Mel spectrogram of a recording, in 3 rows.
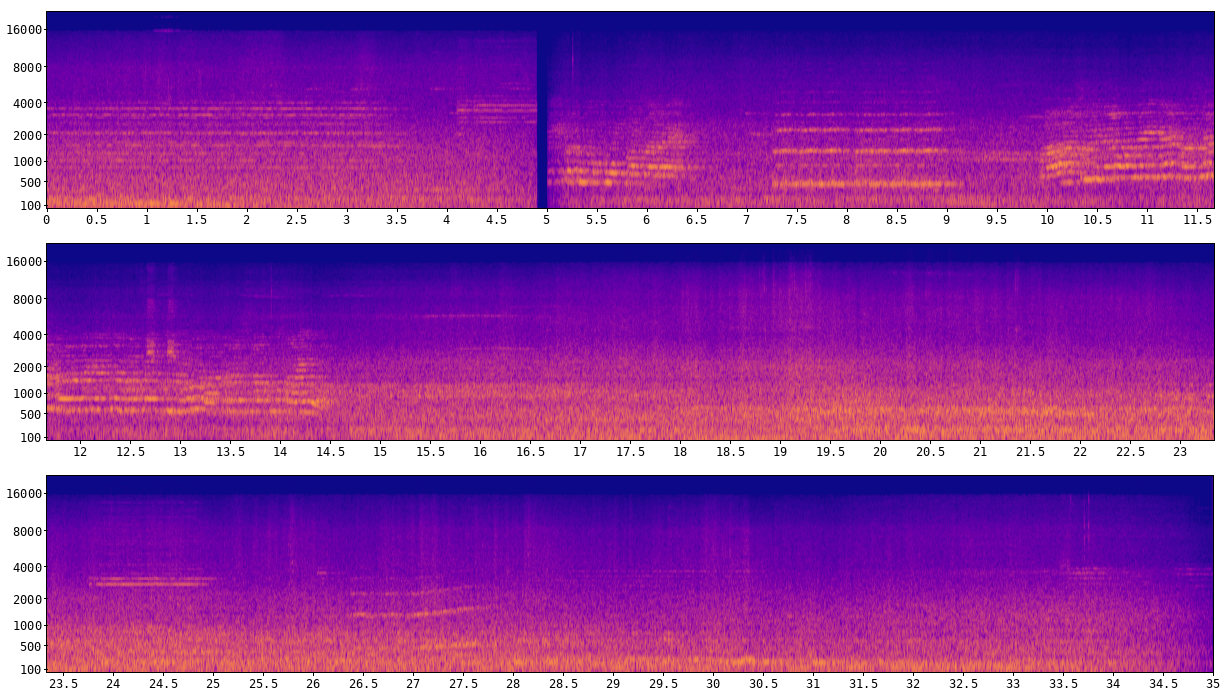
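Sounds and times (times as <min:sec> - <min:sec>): light rail train rumbling: 0:08.4 - 0:34.7.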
